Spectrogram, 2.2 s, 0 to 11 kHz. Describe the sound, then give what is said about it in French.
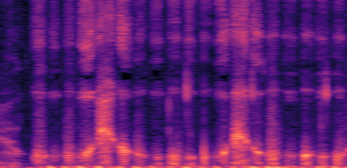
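A voice imitates the sound a toothbrush made touching teeth, likened to a 1970s wah-wah guitar: rapid rhythmic pulses with a sweeping, scratchy, nasal tone, steady and fairly loud for about two seconds without any spoken words. “ça sonnait comme une petite guitare, là, les petites guitares wah-wah des années 70.”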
